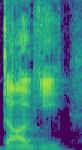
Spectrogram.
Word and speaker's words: DOGE: But he pronounces it doggy, and don't let anyone tell you otherwise.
